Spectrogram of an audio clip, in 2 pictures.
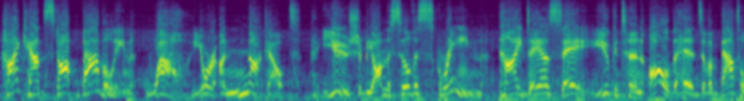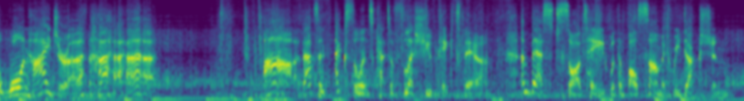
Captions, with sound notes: I can't stop babbling! Wow, you're a knockout! You should be on the silver screen! I dare say, you could turn all the heads of a battle-worn Hydra! (butcher wrapping meat in paper fx) Ah, that's an excellent cut of flesh you picked there! Best sautéed with a Balsamic reduction.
